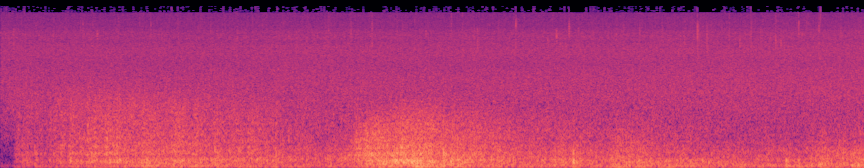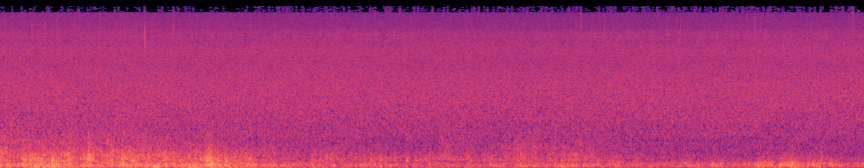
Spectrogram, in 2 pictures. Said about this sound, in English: It's a warm day. We can just relax here, letting ourselves feel the rain as it lands. Let it feel it land on your head, your face.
